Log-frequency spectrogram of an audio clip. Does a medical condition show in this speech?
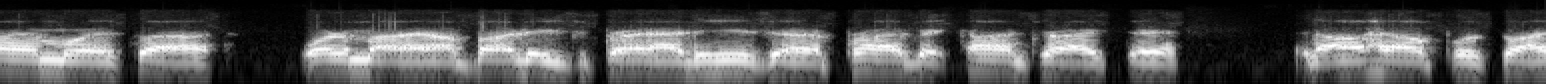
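Yes: traumatic brain injury.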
